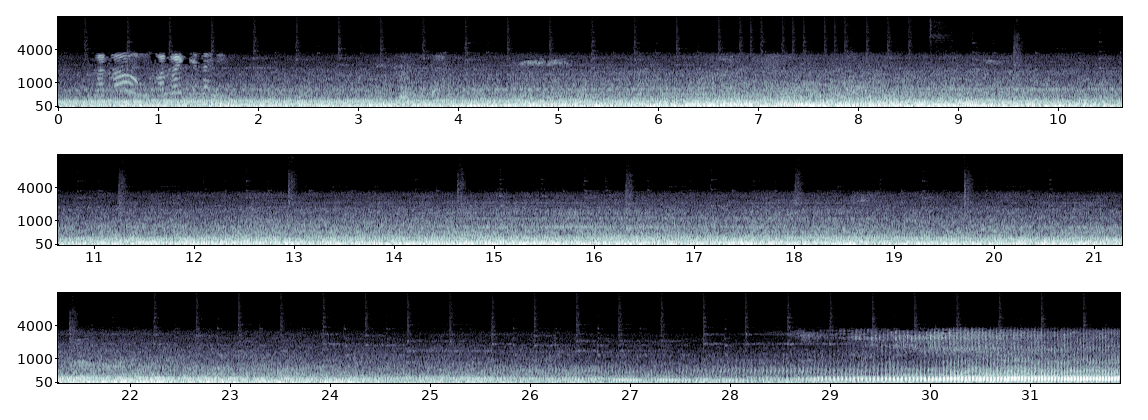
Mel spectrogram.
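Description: Motorcycle riding along a highway: steady wind rush and engine hum as it cruises, easing off a little near the end.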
